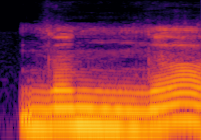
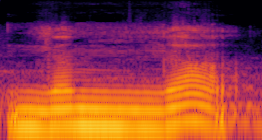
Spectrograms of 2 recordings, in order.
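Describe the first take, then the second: First: "गंगा" said through the nose, nasal ng at the start; nasal letter sound. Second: "गंगा" drawn out very slowly with a nasal ng; slow nasal demo. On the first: Teacher showing students the nasal Gurmukhi letter, said nasally. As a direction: push "गंगा" out through the nose at normal pace. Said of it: "नाक के द्वारा जोर लगाया जाता है". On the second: Teacher repeating the nasal letter slowly for students to copy. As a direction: stretch "गंगा" slowly through the nose. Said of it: "उसको कैसे बोलेंगे?". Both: Shown as a demonstration.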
